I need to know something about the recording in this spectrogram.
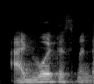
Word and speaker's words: advertisement: നാമപദമായിട്ട് എഴുതുമ്പോൾ advertisement എന്നാണ് pronunciation.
